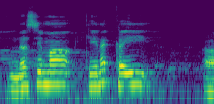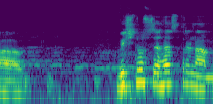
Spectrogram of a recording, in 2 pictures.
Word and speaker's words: नरसिंह: यहां सिंगल कहते हैं सिंह नहीं होता सिम है जो प्रनंसीएशन है जो उच्चारण है नरसिम हां ठीक है जो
